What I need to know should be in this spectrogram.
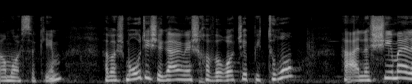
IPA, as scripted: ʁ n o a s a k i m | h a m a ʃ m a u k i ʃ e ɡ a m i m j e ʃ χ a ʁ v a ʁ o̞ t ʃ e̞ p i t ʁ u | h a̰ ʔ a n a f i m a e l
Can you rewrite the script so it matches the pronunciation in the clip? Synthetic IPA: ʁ m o a s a k i m | h a m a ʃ m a u t i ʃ e ɡ a m i m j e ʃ χ a v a ʁ o̞ t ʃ e̞ p i t ʁ u | h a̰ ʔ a n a ʃ i m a e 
